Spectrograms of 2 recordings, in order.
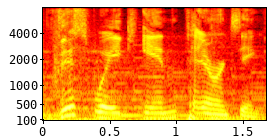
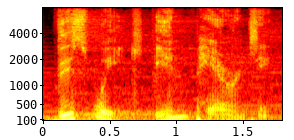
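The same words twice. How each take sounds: First: It is said in a normal voice. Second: It is said in a deep voice.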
